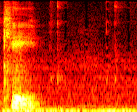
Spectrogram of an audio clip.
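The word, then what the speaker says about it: き: easy one to remember cuz it looks like a key it's pronounced key so just imagine a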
